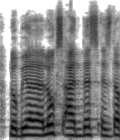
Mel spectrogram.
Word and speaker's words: Ljubljana: So the capital of Slovenia is Ljubljana.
